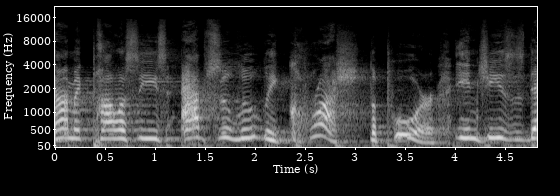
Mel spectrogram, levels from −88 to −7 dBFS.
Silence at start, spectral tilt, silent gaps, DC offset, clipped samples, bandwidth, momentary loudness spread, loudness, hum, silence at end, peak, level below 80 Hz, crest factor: 0 s; -6 dB/octave; none; under 0.1%; under 0.1%; 13.5 kHz; 6 LU; -26 LUFS; none; 0 s; -8 dBFS; -50 dBFS; 18 dB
